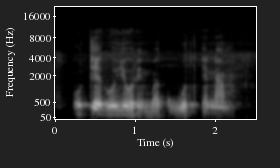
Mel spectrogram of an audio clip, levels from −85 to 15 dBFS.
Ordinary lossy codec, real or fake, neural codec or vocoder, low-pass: none; real; none; none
